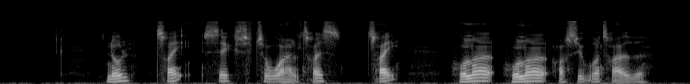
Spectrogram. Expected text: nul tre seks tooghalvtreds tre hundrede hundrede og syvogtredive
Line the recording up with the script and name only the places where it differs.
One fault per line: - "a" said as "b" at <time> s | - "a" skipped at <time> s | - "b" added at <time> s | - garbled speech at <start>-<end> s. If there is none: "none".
none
